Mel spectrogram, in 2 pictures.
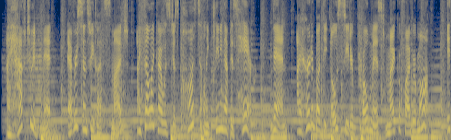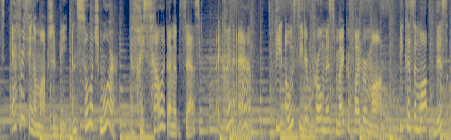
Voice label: commercial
